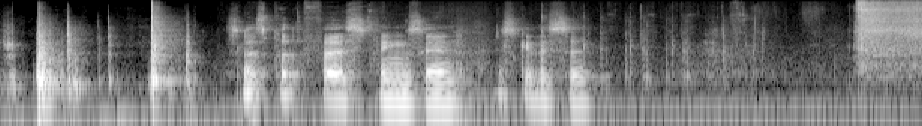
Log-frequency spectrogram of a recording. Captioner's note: sprays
